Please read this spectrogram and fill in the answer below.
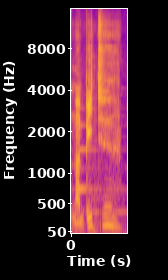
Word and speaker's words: Maobitou: Now we are exactly in Maobitou, which is the southernmost point of the island of Taiwan.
